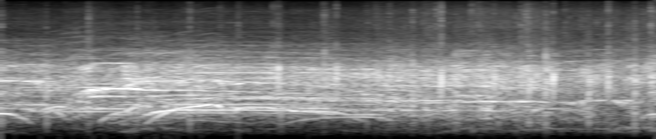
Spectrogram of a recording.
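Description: Studio audience cheering and clapping, several voices rising and falling over a haze of applause.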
